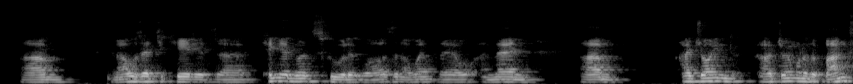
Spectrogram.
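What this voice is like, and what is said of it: Newcastle Geordie accent. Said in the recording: “I'm from a place called Newcastle upon Tyne by my accent.”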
